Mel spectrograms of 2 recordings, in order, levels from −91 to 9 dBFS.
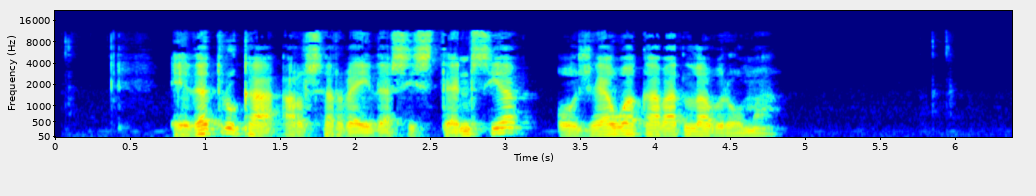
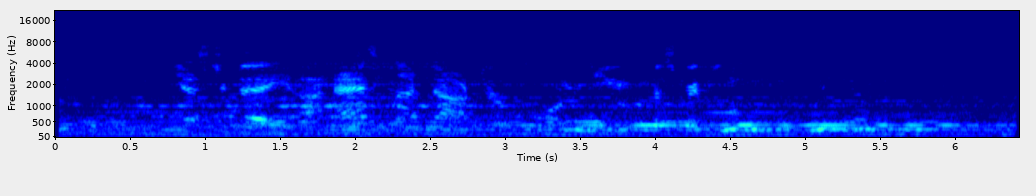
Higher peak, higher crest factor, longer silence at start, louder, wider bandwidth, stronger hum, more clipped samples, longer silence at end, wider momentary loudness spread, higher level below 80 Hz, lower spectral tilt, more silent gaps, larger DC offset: first, -4 dBFS vs -42 dBFS; about the same, 22 dB vs 18 dB; first, 0.75 s vs 0.05 s; first, -24 LUFS vs -60 LUFS; second, 11.5 kHz vs 16 kHz; neither; neither; first, 1.55 s vs 0 s; second, 8 LU vs 11 LU; first, -48 dBFS vs -88 dBFS; second, -4 dB/octave vs -5.5 dB/octave; neither; neither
